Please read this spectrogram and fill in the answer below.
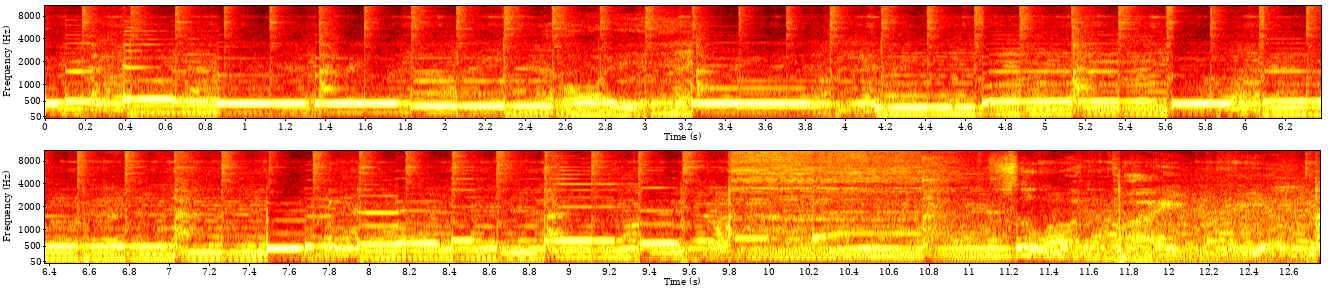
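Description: Live blues band playing an instrumental passage: electric guitar carrying a lead line of held, bending notes over a steady beat on the drum kit, with a cymbal crash about ten seconds in.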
